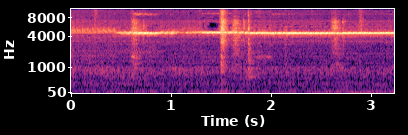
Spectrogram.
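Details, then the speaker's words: HMV 102 gramophone motor at 78 rpm gives a thin, steady high whistle that is absent at lower speeds; the owner suspects the leather friction pad on the speed governor rubbing. "А проблема какая возни при включении вот слышите звук это на более быстрых оборотах ставим стандартные 78 и вот он писк такой не писк Ну свист на меньших оборотах его нету"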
